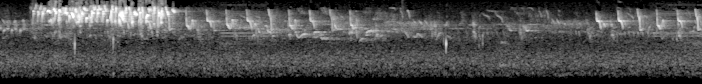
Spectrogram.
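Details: European serin (Serinus serinus) singing a rapid, high, jingling burst of tight buzzy notes lasting about two seconds, followed by scattered thin chirps from other birds against a steady outdoor hiss.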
